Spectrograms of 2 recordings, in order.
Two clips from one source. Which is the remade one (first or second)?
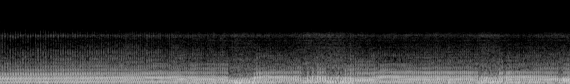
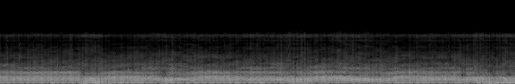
second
